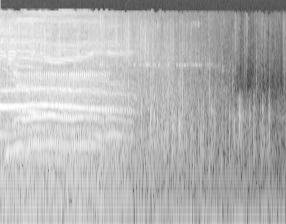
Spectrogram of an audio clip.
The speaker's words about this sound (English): Okay, now's the part where we's jump. Jump? To avoid the explosion.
